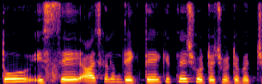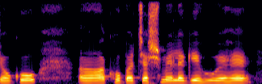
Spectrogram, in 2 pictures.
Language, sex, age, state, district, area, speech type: Hindi, female, 30-45, Madhya Pradesh, Hoshangabad, urban, spontaneous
